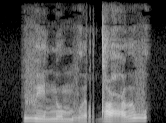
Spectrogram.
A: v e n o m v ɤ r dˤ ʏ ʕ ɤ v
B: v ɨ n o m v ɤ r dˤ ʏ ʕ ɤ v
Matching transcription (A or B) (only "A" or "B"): A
